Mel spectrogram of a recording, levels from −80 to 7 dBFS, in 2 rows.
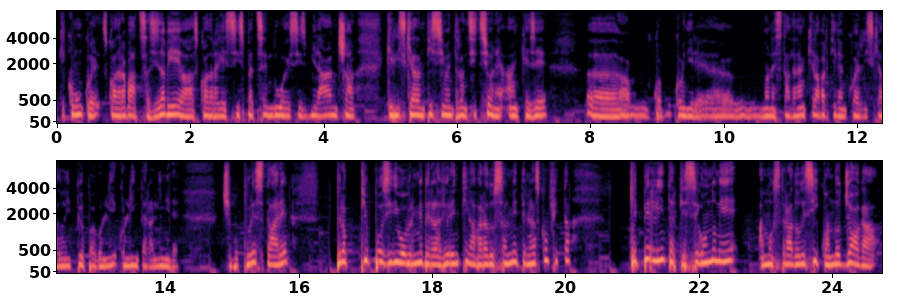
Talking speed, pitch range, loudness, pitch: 170 wpm, 145-185 Hz, -19 LUFS, 160 Hz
